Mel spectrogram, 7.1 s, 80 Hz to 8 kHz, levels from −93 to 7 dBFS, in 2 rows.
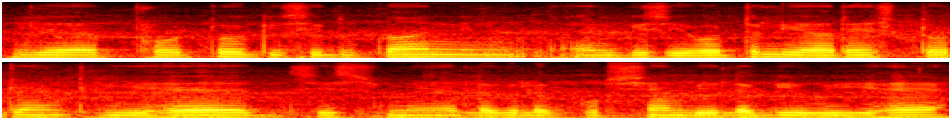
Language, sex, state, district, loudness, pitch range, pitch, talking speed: Hindi, male, Rajasthan, Bikaner, -17 LUFS, 120-125 Hz, 120 Hz, 160 wpm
